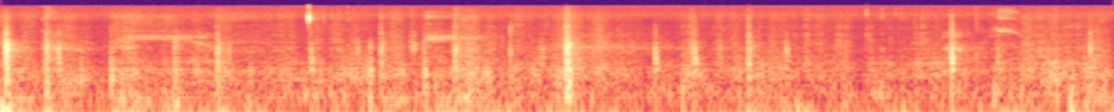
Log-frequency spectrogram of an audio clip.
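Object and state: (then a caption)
Cardboard gift box. Long yellow acrylic nails tap and scratch across the lid of a large, flat, dark-brown cardboard Versace box with a silver logo, which is hollow and closed. Quiet, dull, hollow taps with very short decay come in an uneven run, mixed with soft scratchy rustling over a low, boomy body. A few sharper clicks stand out brighter than the rest.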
